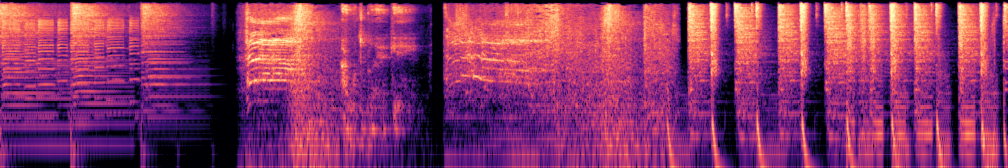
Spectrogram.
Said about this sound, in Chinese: 好啦，今次电脑大爆炸有嘢益各位听众啊， 系嘛？听到呢段特别嘅 jingle 都知道出事啦。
